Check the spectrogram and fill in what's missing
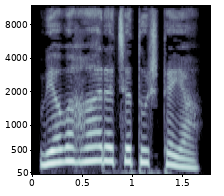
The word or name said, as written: ವ್ಯವಹಾರಚತುಷ್ಟಯ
